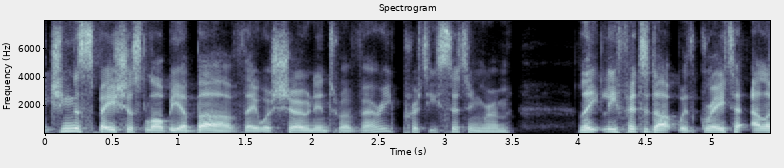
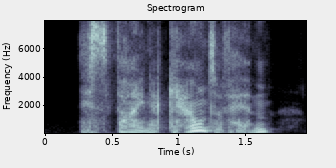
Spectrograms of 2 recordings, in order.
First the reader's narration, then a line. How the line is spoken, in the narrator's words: whispered her aunt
